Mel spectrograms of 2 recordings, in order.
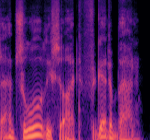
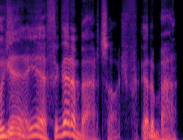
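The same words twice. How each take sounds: First: Put-on "Absolutely" pitched up, light New York accent. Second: A light New York "forget about it", higher, to a sergeant; New York accent. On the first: A recruit answers his sergeant in a light New York accent. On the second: Retold or imitated. To his sergeant, a hint of a New York accent. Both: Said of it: "Really talk like that?".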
